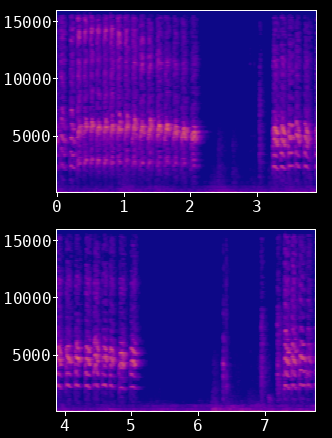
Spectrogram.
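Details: Cucak ijo mini, a small leafbird, singing: bright, rapid high warbled phrases repeated about four times a second, bursts of about two seconds separated by pauses, with faint clicks and a low background hum.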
